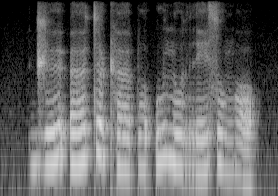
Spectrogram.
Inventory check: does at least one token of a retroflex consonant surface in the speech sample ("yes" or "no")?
yes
